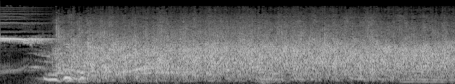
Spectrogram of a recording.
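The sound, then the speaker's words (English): A shrill, steady whistle blast sounds for about half a second as Clement Freud is speaking, then loud, sustained applause breaks out and continues evenly to the end. “So Clement Freud was then speaking as the whistle went, gained that extra point.”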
